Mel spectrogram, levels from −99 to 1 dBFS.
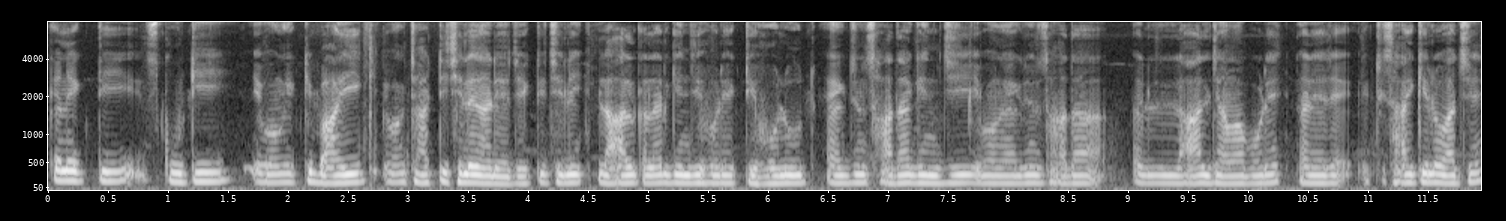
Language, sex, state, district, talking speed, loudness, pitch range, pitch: Bengali, male, West Bengal, Malda, 170 wpm, -16 LUFS, 135-155 Hz, 140 Hz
